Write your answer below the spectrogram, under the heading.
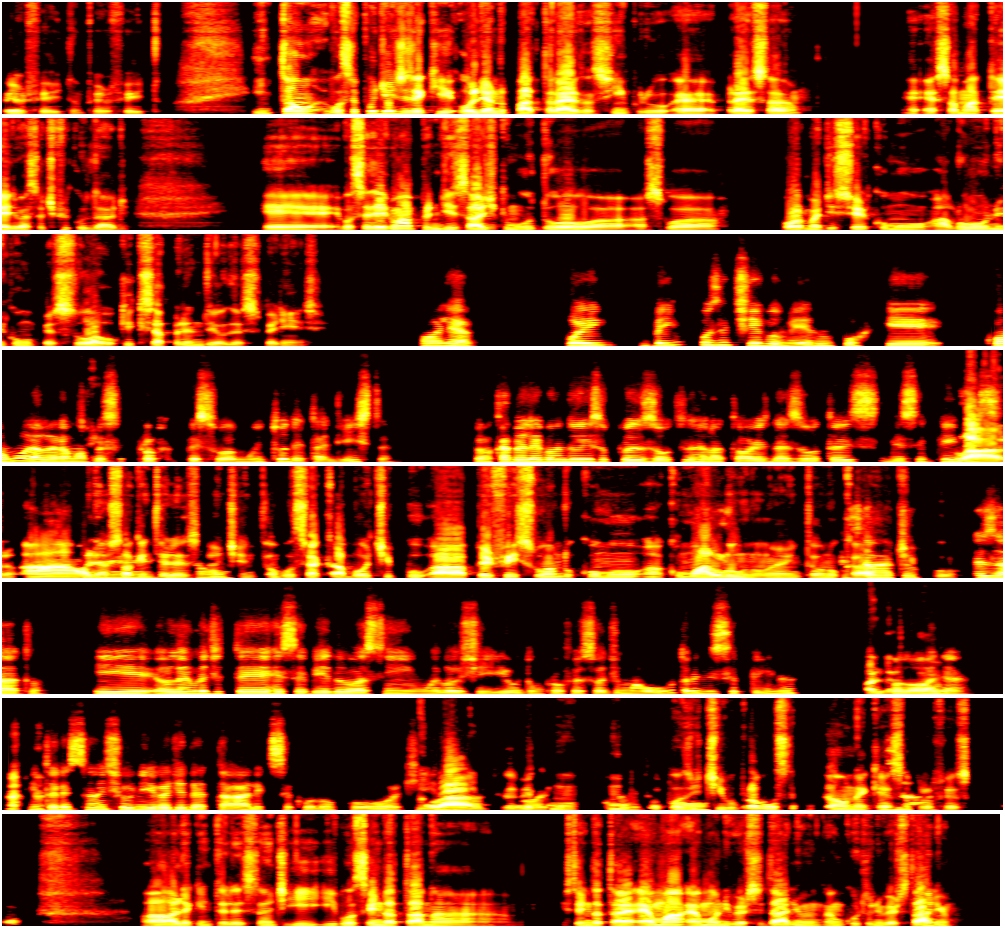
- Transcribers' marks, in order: chuckle
- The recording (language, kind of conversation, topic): Portuguese, podcast, Me conta uma experiência de aprendizado que mudou sua vida?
